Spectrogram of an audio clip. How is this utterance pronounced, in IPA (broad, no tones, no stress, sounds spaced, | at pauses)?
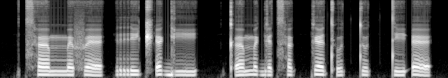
t͡sʰ ɜ mː ɛ f ɛ | r i t͡ʃʼ ɛ ɡ i | kʼ ɜ m ɛ ɡ ɛ t͡sʰ ɜ kː ɛ tʼ u tː u tː i ʔ ɛ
